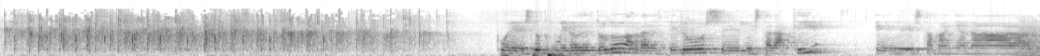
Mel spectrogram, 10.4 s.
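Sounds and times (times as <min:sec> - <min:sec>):
audience applause: 0:00.0 - 0:04.6
speech: 0:05.0 - 0:10.3.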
